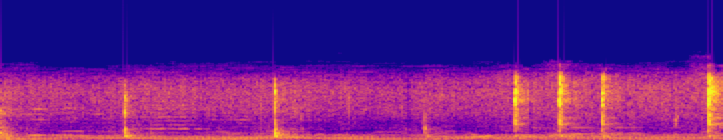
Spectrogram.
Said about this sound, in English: And what's that? The flood.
